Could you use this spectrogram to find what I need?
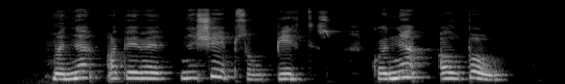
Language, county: Lithuanian, Kaunas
